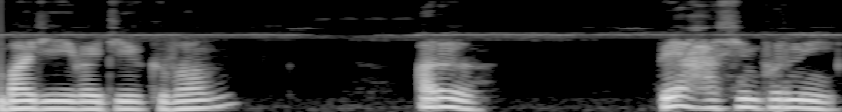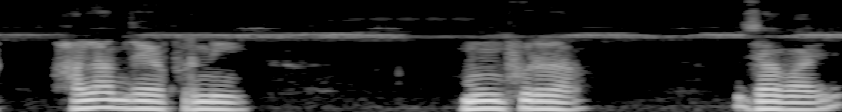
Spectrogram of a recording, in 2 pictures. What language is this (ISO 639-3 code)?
brx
